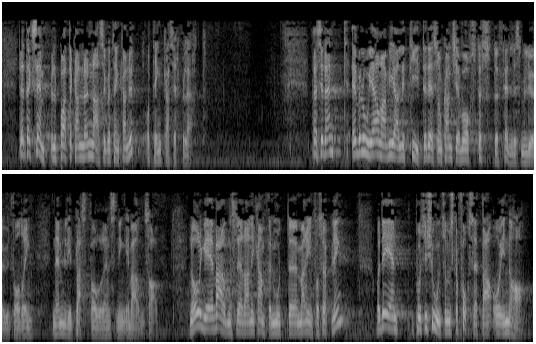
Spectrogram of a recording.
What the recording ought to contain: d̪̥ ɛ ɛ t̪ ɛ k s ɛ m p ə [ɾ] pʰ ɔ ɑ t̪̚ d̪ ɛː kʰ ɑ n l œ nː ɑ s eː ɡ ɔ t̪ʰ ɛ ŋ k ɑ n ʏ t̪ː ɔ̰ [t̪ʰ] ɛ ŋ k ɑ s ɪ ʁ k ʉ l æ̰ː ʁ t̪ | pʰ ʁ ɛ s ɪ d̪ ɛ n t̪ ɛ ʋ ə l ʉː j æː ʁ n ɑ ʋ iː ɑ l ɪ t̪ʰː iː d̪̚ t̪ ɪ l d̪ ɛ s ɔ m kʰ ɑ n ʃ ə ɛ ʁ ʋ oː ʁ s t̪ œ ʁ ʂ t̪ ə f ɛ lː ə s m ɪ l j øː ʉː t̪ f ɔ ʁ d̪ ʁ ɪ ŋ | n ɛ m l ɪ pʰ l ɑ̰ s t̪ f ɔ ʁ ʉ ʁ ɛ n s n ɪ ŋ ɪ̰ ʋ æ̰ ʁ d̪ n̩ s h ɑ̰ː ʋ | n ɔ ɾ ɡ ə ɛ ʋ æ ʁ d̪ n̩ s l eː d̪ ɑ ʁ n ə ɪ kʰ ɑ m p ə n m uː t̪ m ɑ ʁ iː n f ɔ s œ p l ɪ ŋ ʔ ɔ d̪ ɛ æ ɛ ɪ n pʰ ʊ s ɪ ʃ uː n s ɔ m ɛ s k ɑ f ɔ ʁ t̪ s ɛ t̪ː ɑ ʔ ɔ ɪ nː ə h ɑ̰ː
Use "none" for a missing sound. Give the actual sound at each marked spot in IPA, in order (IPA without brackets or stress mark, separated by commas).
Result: l, t̪ʰ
